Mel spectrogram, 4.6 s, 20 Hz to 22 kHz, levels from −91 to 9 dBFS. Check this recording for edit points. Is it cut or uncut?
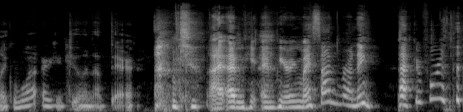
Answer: uncut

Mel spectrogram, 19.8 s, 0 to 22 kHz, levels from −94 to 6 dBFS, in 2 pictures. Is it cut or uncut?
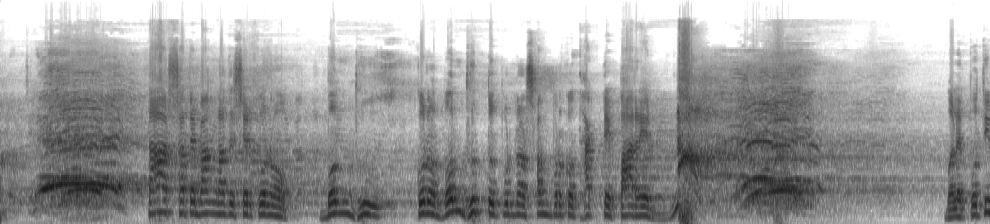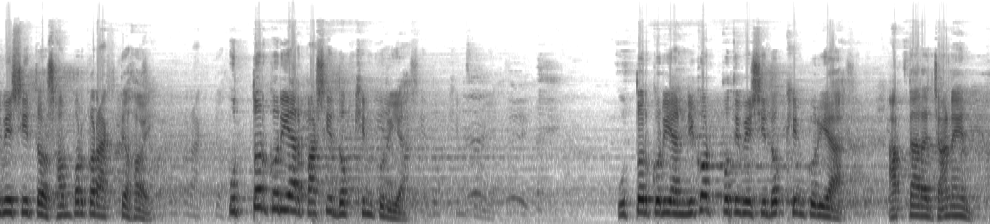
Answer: uncut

